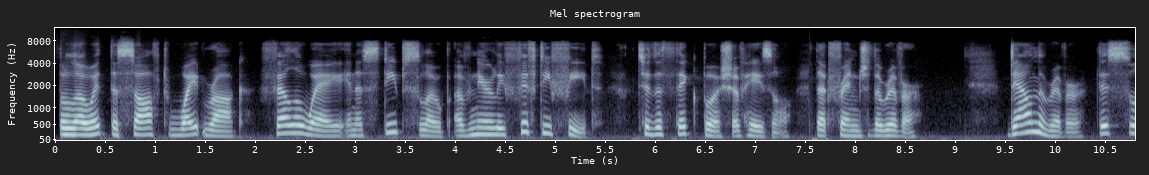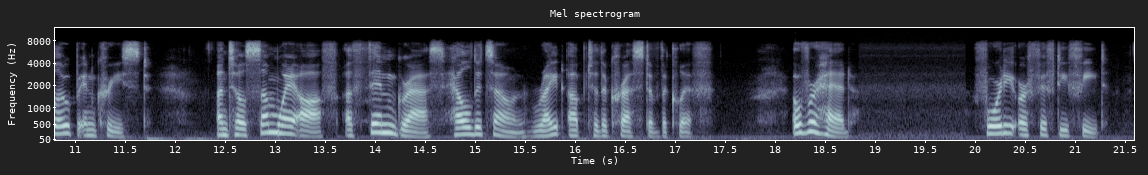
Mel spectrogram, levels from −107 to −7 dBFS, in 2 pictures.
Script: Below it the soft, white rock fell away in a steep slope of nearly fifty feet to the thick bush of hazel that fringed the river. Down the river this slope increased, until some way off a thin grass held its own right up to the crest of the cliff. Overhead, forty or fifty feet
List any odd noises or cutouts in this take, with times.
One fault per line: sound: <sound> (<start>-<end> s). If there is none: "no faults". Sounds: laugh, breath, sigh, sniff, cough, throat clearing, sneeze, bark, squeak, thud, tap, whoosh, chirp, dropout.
no faults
